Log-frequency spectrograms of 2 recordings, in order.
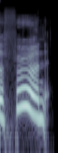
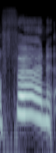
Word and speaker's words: Föhn: I had a friend from Switzerland try to teach me how to say Föhn, and I still probably don't say it correctly, do I? – Oh, the first try was perfect. – Oh, wow, Föhn.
